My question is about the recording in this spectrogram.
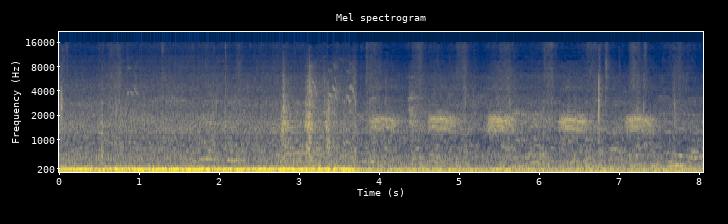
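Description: A crow cawing five times in a steady series, about two caws every second and a half, in the second half. Before the caws, a low steady hum stops about three and a half seconds in.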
